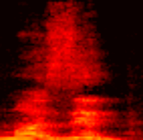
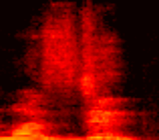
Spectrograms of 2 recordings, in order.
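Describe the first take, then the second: The two takes are said the same way.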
